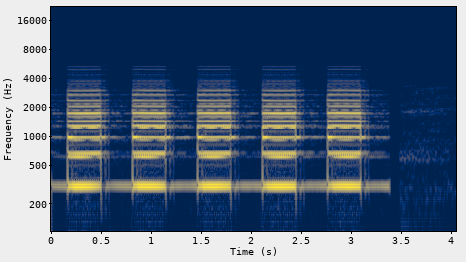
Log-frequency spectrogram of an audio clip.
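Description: Electronic alarm beeping in a steady rhythm, about one and a half beeps a second, each a harsh low-pitched tone under half a second long; the beeping stops shortly before the end.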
